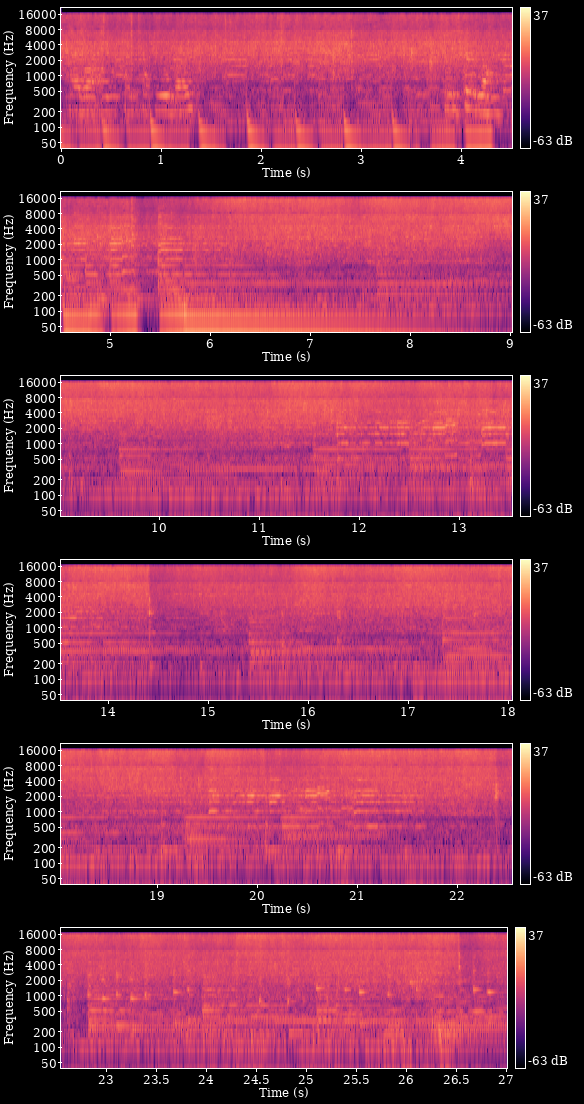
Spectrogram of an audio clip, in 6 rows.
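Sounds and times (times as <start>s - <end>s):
light background music: 0.0s - 22.1s, 22.8s - 27.0s
chicken sizzling in a pot: 14.0s - 20.0s.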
